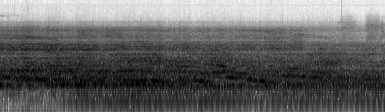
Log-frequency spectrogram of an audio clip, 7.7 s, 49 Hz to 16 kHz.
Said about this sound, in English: At 300 feet, I threw open the throttle. The plane clawed for altitude, but the wind was hitting it like a pneumatic drill trying to crack it wide open.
